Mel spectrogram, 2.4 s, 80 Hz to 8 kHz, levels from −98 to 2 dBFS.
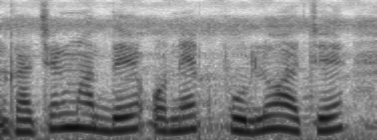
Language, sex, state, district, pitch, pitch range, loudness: Bengali, female, Assam, Hailakandi, 225 Hz, 220-250 Hz, -12 LUFS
